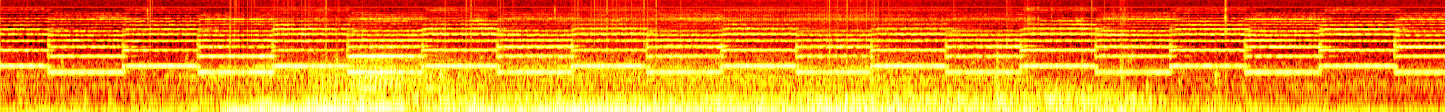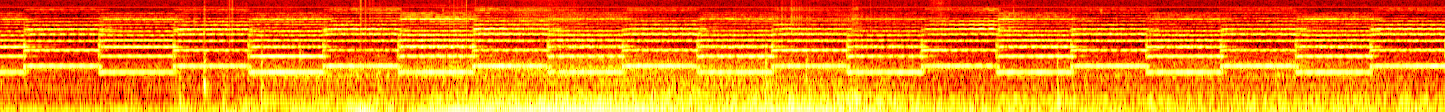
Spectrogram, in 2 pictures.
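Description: German two-tone emergency siren (Martinshorn) sounding from inside the vehicle, steadily alternating between a lower and a higher tone, over the rumble of the engine and tyres. The rumble swells twice as the vehicle accelerates.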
